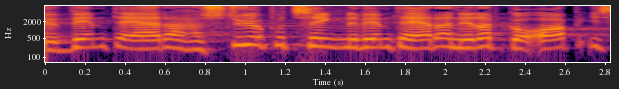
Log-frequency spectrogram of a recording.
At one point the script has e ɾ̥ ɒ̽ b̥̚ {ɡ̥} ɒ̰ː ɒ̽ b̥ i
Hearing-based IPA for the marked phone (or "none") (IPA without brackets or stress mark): ɡ̥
